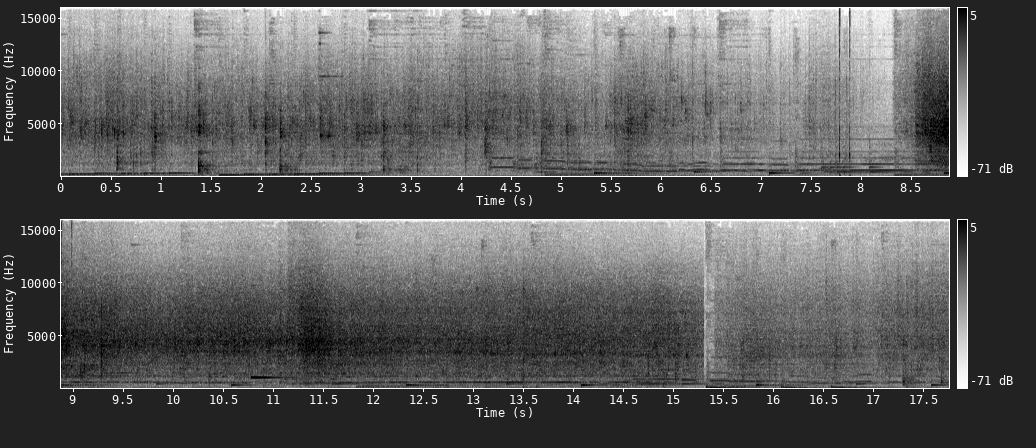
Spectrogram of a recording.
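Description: Pomfret pieces frying in oil in a wok give a steady, close sizzling hiss that runs the whole time, with background music over it and a brief louder burst of sizzle midway.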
